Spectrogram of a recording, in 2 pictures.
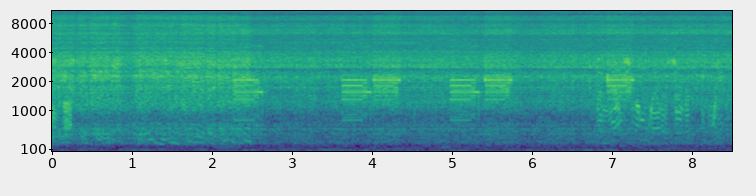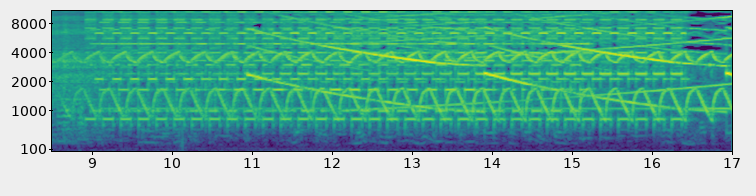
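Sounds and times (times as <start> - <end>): steady alarm tone: 2.1 - 8.0, 8.7 - 17.0
fast warbling alarm tone: 3.6 - 4.4, 8.8 - 17.0
falling siren-like sweeps: 8.9 - 17.0.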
